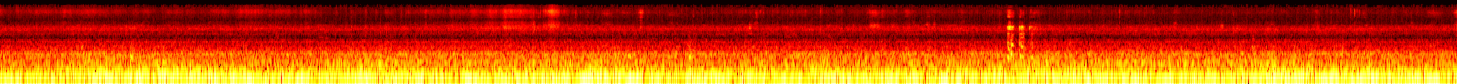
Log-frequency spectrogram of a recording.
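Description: Steady low rumble of a moving passenger train, heard from inside the carriage, with a brief higher-pitched sound about twenty seconds in.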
